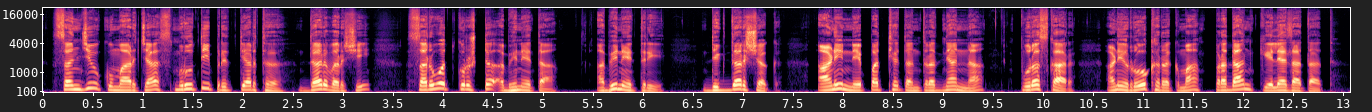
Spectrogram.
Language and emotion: Marathi, neutral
